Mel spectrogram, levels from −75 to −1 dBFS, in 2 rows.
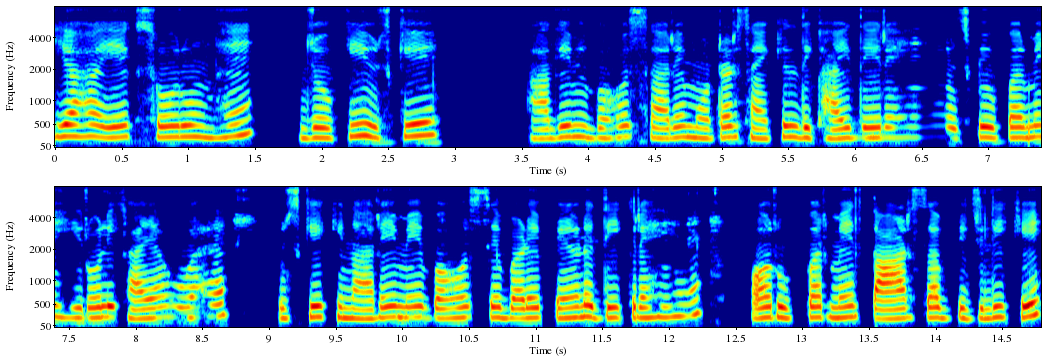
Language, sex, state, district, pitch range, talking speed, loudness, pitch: Hindi, female, Chhattisgarh, Balrampur, 210-230 Hz, 170 wpm, -18 LUFS, 220 Hz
